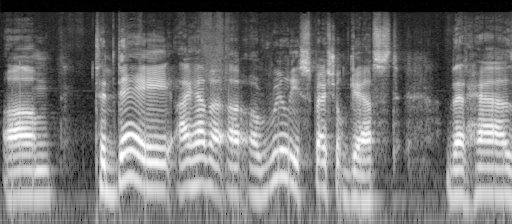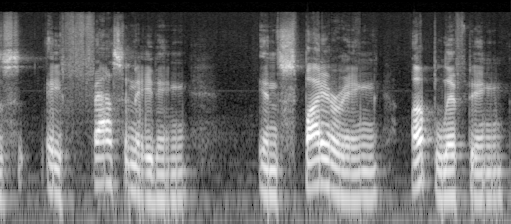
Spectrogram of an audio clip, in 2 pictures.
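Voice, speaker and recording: A male interview host with a mid-range voice, talking in an eager, loose way. He stumbles into his sentences with plenty of fillers and restarts, then picks up speed when something excites him. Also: mid-range voice. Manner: halting, many fillers and restarts; enthusiastic, chuckles often. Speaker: talk show host. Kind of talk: casual interview chat.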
